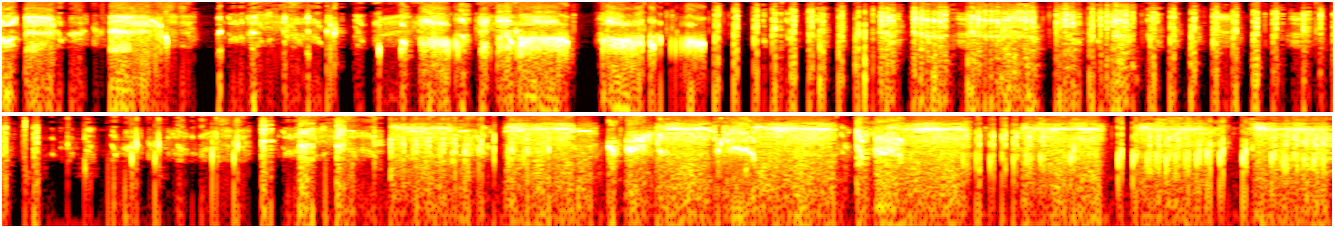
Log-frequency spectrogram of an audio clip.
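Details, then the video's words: Swiftlet chatter for an external sound: fast, rattling high-pitched trills and clicks, about two per second, becoming a steady shrill buzz in the second half. "Free Swiftlet External Sounds"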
